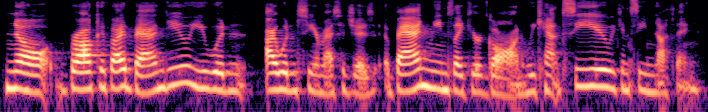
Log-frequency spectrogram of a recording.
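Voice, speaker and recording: A woman chatting casually on a livestream as she answers viewers, speaking in a flat monotone with a creaky voice. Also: mid-range voice, moderate pace. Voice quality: creaky vocal fry. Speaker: live streamer answering chat.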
